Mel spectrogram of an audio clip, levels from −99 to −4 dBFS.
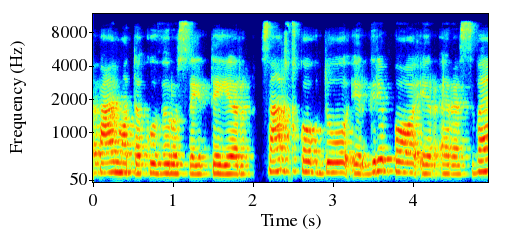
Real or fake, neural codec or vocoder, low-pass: real; none; 9.9 kHz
